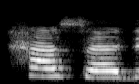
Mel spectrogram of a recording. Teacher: हा भी बारीक है, सीन भी बारीक है, दाल पे कलकला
